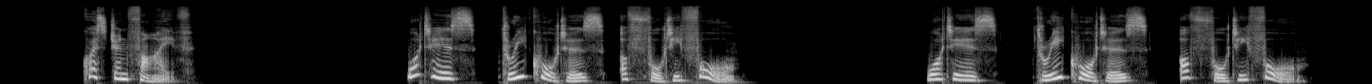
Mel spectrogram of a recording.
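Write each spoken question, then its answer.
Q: What is 3/4 of 44?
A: 33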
